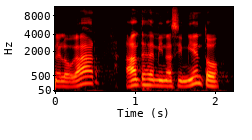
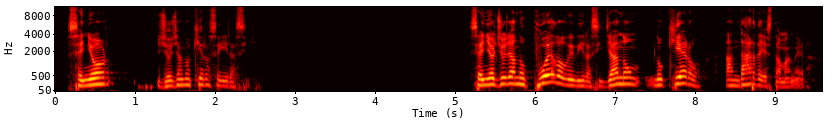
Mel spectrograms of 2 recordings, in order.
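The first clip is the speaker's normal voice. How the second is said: mock tearful, drunken, crying, pleading tone; 2 semitones higher than usual. Retelling a drunken late-night prayer to the Lord: retelling a tearful prayer. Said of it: "Y llorando y llorando".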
